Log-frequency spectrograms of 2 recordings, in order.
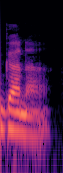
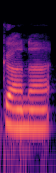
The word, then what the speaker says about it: gonna: second syllable the schah the first syllable is stressed gun and the second syllable unstressed uh Gunna GNA listen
